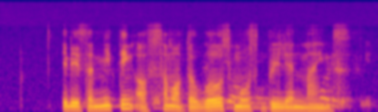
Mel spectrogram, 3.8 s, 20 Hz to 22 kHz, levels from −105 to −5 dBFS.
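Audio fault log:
throughout, echo with no canceller: every stretch of speech is trailed around 150 ms later by a faint, thinner copy about 28 dB down, because the far end's loudspeaker feeds its microphone and nothing strips that return before it travels back.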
